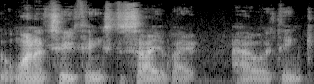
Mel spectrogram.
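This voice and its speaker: Speaking with a Norwich accent, a man talks at a moderate pace in a bright, sharp tone. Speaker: musician and YouTuber. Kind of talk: casual chat.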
